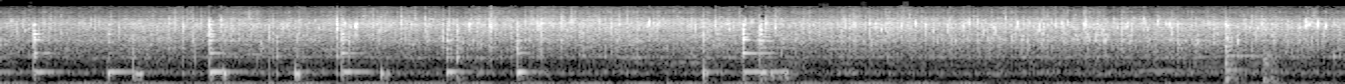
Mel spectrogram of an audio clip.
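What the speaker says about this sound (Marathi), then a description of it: "आधी हिरवी मिरची घालू थोडीशी परतून घेऊ" Green chillies stirred into softened onion in a hot pan, with a continuous sizzle and repeated sharp scraping clicks of a spatula against the pan at an uneven rhythm, close up and with no talking.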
